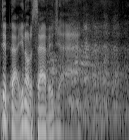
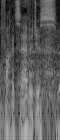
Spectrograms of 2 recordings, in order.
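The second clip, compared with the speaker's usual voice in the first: ordinary talk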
